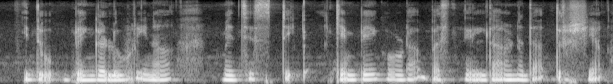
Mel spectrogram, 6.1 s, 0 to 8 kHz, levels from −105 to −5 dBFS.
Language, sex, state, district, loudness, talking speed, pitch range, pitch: Kannada, male, Karnataka, Bangalore, -18 LUFS, 70 wpm, 165-180 Hz, 170 Hz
